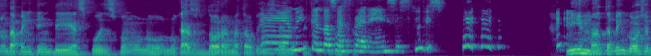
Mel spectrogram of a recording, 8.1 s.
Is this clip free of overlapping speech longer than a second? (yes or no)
no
